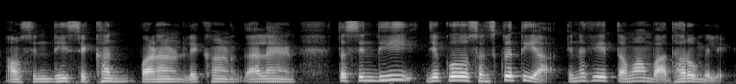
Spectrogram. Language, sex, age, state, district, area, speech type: Sindhi, male, 45-60, Madhya Pradesh, Katni, rural, spontaneous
